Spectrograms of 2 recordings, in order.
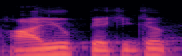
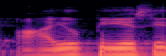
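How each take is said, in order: First: आईयूपैक said as one word, "ayu-pack"; correct pronunciation. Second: आईयूपीएसी spelled out letter by letter, I-U-P-A-C; wrong pronunciation. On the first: Teacher gives students the right way, one smooth word. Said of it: "इसका जो pronunciation होता है". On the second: Teacher shows students the wrong way, letters spelled out. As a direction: say आईयूपीएसी as separate letters, the way not to say it. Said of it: "इसे आईयूपीएसी नहीं बोलते हैं". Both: Shown as a demonstration.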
